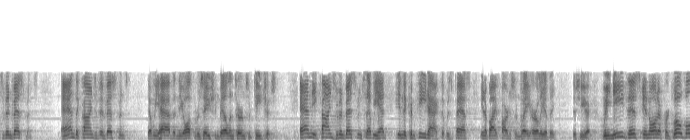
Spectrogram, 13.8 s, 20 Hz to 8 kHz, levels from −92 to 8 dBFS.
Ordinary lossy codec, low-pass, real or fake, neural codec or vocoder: AAC, 16 kbps; 7.2 kHz; real; none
